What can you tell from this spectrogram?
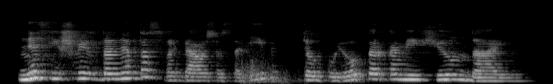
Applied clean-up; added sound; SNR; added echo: neural mask model DeepFilterNet 3.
